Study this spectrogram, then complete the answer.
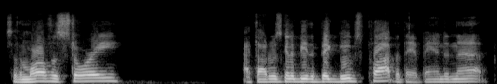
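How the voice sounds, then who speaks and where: A man with a middle-pitched voice talks through a movie plot in a loose, rambling way. His sentences are full of fillers and restarts, and he laughs often. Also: steady tone, fast talker, mellow. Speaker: podcast host. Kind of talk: casual chat recapping a film.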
